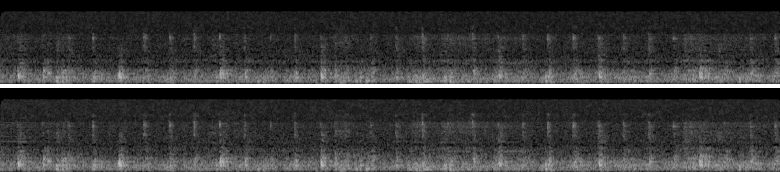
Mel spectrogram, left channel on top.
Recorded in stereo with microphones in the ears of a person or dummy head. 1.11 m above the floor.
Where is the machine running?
15° right (ahead or behind).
